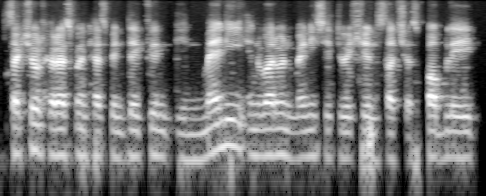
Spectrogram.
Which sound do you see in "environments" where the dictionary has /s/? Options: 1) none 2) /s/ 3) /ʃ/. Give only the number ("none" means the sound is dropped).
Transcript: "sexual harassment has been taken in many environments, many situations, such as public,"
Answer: 1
